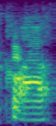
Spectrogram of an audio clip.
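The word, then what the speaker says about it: Klaas: I always say Khalees. Sorry. Everybody butchers his name. It's okay. But it's Class, yeah. It's not Khalees.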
